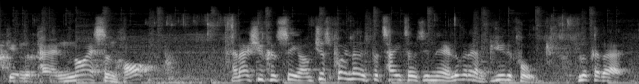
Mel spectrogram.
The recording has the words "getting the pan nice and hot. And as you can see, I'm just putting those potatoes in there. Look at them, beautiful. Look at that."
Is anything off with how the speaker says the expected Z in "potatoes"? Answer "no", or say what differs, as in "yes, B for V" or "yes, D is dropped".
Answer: no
